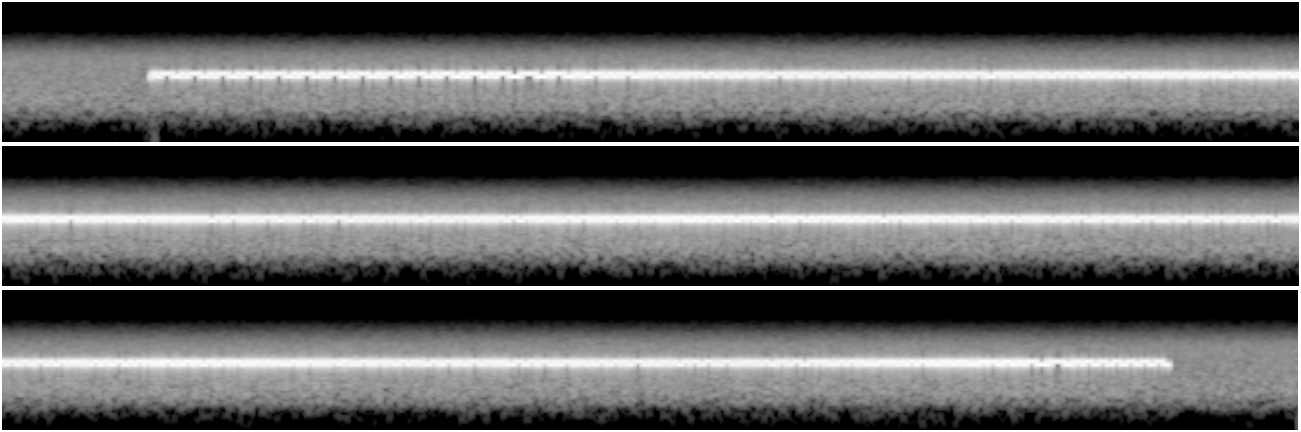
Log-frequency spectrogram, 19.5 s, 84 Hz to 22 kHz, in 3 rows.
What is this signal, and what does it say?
NAVTEX (SITOR-B), 100 baud, 170 Hz shift, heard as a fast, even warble, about 1210 Hz centre. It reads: LADXD OD CIJCD NODLM RWHXY BEG RFVLE JNYX EVL RNMC ZFL SCWUP AM XPWO UKGUZYL CG RIXU IPVKY LD WGAKFQ MDIKITC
